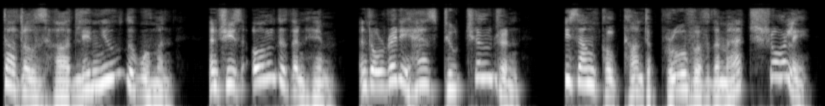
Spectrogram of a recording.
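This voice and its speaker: A man doing a soft-spoken, tactful woman. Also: high voice, wildly swooping pitch, moderate pace, slightly rough, dry recording, voice pushed up, heavily acted. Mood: gentle. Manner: soft and soothing. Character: gentle, tactful woman comforting a friend. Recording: slightly dull dry recording.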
